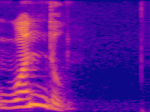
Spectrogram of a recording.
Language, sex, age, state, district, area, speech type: Kannada, female, 45-60, Karnataka, Tumkur, urban, read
